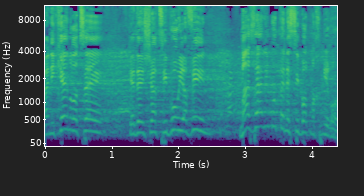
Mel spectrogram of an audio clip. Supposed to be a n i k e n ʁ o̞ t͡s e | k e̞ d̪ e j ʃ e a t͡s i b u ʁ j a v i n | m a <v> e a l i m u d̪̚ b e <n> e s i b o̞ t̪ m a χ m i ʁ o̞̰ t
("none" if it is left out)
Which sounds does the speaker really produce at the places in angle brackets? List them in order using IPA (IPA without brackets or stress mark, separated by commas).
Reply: z, n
